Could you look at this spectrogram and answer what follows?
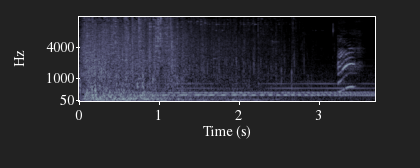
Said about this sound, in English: As you're walking away, there is an explosion in the ceiling.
